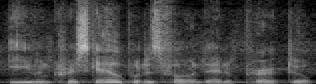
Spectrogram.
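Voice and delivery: usual speaking voice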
